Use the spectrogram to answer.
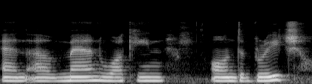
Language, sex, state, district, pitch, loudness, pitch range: English, female, Nagaland, Kohima, 165 Hz, -14 LUFS, 165-170 Hz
